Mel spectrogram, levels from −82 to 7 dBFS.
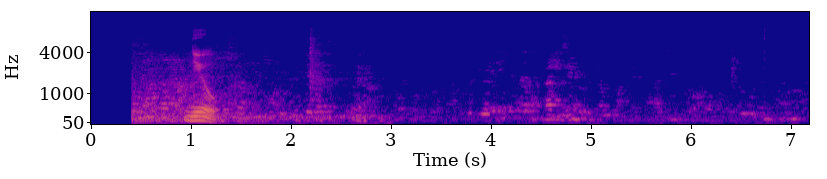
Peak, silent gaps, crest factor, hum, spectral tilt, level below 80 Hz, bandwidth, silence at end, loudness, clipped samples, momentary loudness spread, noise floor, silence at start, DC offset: -18 dBFS; none; 22 dB; none; -7 dB/octave; -66 dBFS; 10.5 kHz; 0.05 s; -39 LUFS; under 0.1%; 27 LU; -64 dBFS; 0.4 s; under 0.1%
